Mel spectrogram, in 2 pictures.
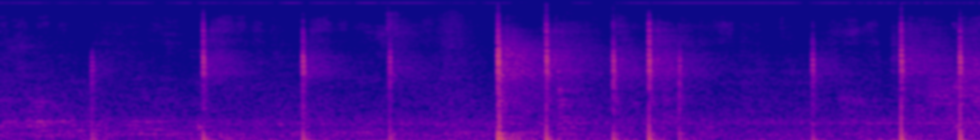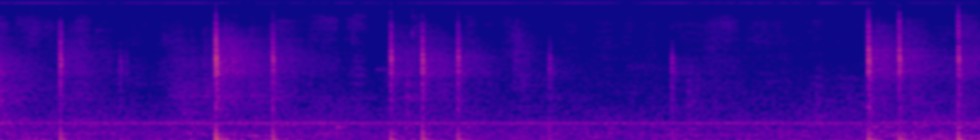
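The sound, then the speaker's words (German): Handwriting an equation during a physics lecture: many sharp, irregular taps and scratches of a writing tool against a surface, fairly faint, over a steady low hum. “Ich schreibe hierzu nochmal auf, das ist die zeitunabhängige Schrödinger-Gleichung.”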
